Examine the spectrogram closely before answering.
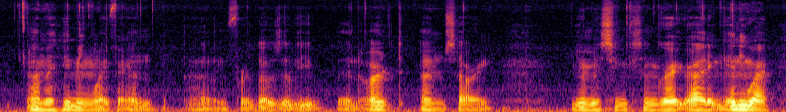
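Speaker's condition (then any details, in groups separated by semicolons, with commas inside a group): Cerebral palsy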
